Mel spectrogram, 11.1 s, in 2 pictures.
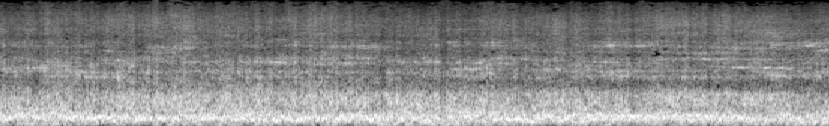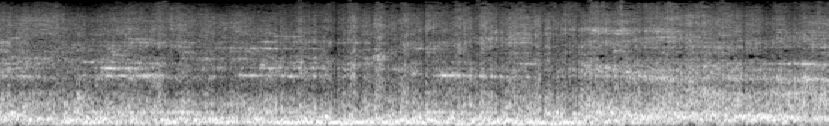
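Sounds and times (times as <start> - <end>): train wheels rumbling on rails: 0.0 - 11.0
high wheel squeals: 1.9 - 10.1.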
